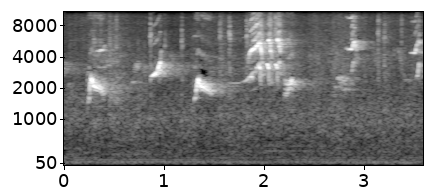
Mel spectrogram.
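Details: Mostly first-molt young white-rumped shamas playing together give short, bright whistled phrases about every half second, with a higher burst of notes near the middle.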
